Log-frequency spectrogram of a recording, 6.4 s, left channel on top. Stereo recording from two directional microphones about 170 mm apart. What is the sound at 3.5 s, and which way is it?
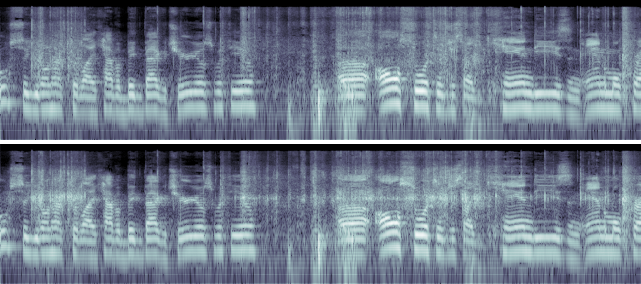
Speech, 15° left (ahead or behind).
